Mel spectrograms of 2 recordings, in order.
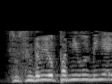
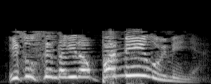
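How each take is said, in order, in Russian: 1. Крик выкрикивают тише. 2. Крик выкрикивают ещё громче. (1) "Смотрите" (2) "Он еще более орал"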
